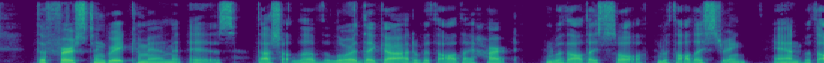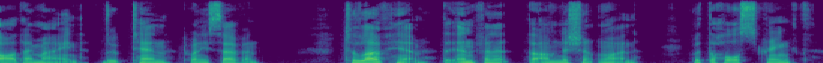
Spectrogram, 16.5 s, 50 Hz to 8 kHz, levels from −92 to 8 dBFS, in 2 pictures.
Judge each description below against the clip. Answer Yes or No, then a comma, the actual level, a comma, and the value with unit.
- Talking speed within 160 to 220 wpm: Yes, average, 170 wpm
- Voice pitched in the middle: No, low, 110 Hz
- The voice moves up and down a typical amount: Yes, average, 3.5 semitones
